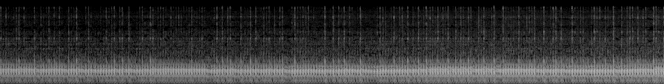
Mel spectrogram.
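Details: Ported Husqvarna 55 chainsaw labouring in the cut, flat buzzing note sagging under load; lost over 1,000 RPM in about half a tank, new coil didn't fix it, couldn't get through two cookies; scored cylinder.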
